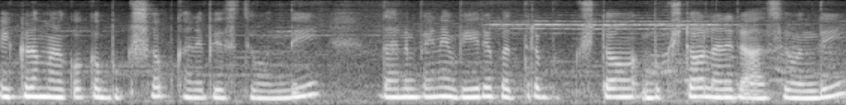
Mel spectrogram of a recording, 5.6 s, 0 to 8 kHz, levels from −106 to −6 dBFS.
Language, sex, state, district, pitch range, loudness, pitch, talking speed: Telugu, female, Telangana, Karimnagar, 225-250 Hz, -14 LUFS, 235 Hz, 150 wpm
